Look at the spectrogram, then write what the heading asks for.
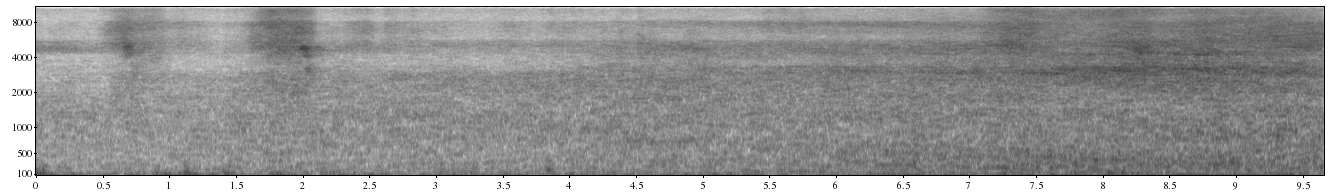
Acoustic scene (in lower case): street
